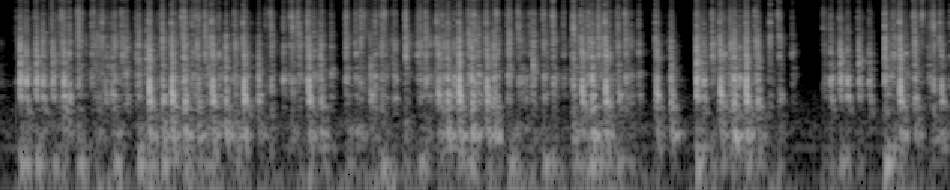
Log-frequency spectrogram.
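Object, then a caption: Plastic mechanical keyboard. Fingertips tap the keys of a black plastic mechanical keyboard with backlit keycaps in fast typing. Dense runs of short, bright clacks with a midrange knock follow each other rapidly, broken by a few brief pauses before the typing resumes.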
